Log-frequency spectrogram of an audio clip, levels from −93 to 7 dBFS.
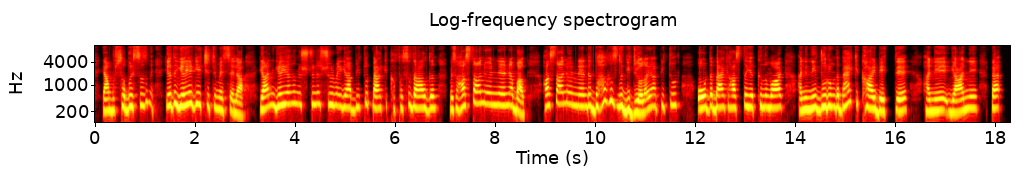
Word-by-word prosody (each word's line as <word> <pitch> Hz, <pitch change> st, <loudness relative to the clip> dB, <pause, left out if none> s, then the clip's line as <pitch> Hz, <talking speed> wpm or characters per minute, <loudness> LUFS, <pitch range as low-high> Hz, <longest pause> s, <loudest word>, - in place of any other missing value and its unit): Ya, 215 Hz, 0 st, +2 dB
bu 220 Hz, -, -5 dB
sabırsızlık 275 Hz, +7 st, -2 dB
ne? 285 Hz, -, -11 dB, 0.2 s
Ya 295 Hz, +2 st, +1 dB
da -, -, +3 dB
yaya 295 Hz, +3 st, +4 dB
geçidi 290 Hz, -3 st, -3 dB
mesela. 215 Hz, -8 st, -2 dB, 0.3 s
Yani 265 Hz, +3 st, +3 dB
yayanın 325 Hz, +2 st, -1 dB
üstüne 315 Hz, +1 st, -6 dB
sürme, 305 Hz, -1 st, -4 dB
ya, 260 Hz, -4 st, 0 dB
bir 265 Hz, 0 st, -8 dB
dur, 320 Hz, -2 st, -7 dB
belki 255 Hz, +2 st, +1 dB
kafası 245 Hz, +4 st, -7 dB
dalgın. 255 Hz, -1 st, +3 dB, 0.2 s
Mesela 235 Hz, 0 st, -3 dB
hastane 330 Hz, +4 st, +1 dB
önlerine 300 Hz, -4 st, -2 dB
bak. 175 Hz, -6 st, +3 dB, 0.3 s
Hastane 295 Hz, +4 st, +2 dB
önlerinde 285 Hz, -4 st, -2 dB
daha 285 Hz, +8 st, -2 dB
hızlı 310 Hz, -, 0 dB
gidiyorlar. 195 Hz, 0 st, +2 dB
Ya, 275 Hz, 0 st, -3 dB
bir 285 Hz, 0 st, -8 dB
dur. 300 Hz, -1 st, -6 dB, 0.4 s
Orada 255 Hz, +2 st, +4 dB
belki 265 Hz, -1 st, +3 dB
hasta 260 Hz, +2 st, 0 dB
yakını 270 Hz, 0 st, -2 dB
var. 260 Hz, +1 st, +6 dB, 0.3 s
Hani 235 Hz, +2 st, 0 dB
ne 250 Hz, -2 st, 0 dB
durumda? 275 Hz, 0 st, +1 dB
Belki 335 Hz, +4 st, -3 dB
kaybetti. 220 Hz, -3 st, +2 dB, 0.3 s
Hani, 215 Hz, -1 st, -1 dB
yani 235 Hz, +6 st, +1 dB, 0.3 s
ben 255 Hz, 0 st, +4 dB
265 Hz, 145 wpm, -18 LUFS, 235-295 Hz, 0.4 s, var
